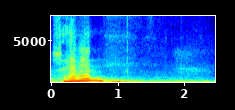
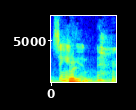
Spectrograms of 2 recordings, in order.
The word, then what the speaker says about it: Shahanian: Shahanian? Good afternoon. Good afternoon. Did I pronounce that correctly? Yes, you did. Shahanian.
